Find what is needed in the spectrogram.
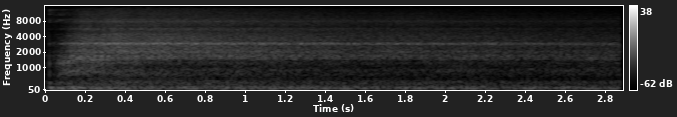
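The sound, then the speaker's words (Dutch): Breathing through the nose during a slow breathing exercise: one long, soft, airy rush begins abruptly and then gradually tapers over about three seconds, heard alone without talk. “Even voor je, dus je ademt in gewoon door je neus. Ja, laten we zeggen 4 tellen. Ja. 7 tellen uit.”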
